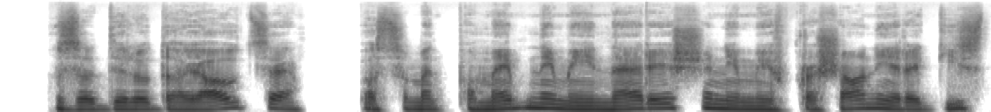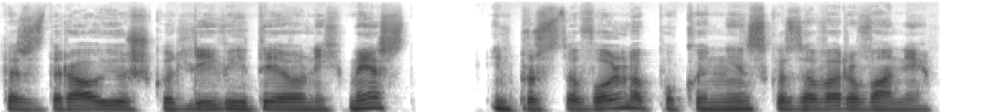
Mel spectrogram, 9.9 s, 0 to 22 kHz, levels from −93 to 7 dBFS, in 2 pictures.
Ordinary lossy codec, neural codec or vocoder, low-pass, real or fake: none; none; 19.8 kHz; real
